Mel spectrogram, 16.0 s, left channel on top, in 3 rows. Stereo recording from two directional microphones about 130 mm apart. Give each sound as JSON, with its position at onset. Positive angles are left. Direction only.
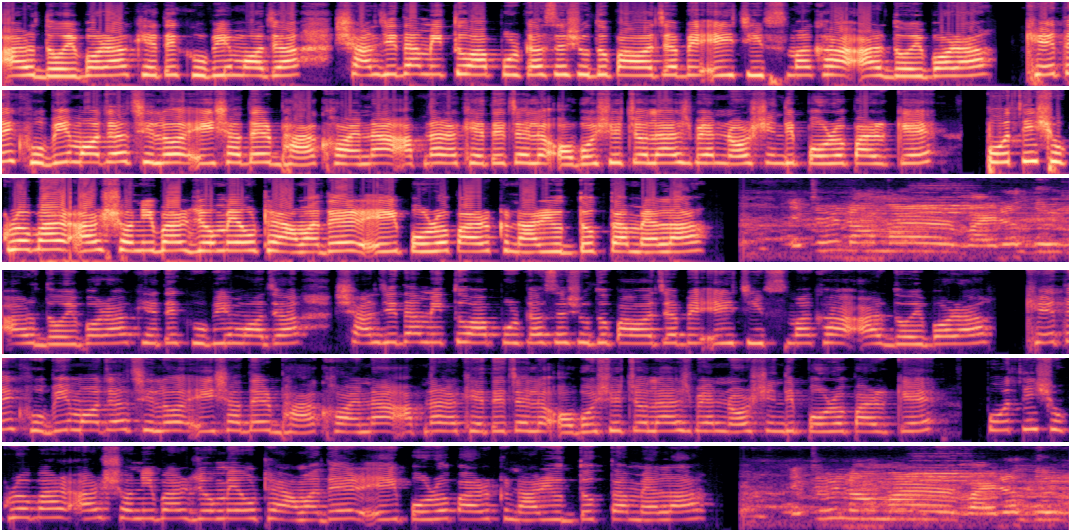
{"t": 0.0, "sound": "speech", "side_deg": 40}
{"t": 10.2, "sound": "speech", "side_deg": 45}
{"t": 15.1, "sound": "speech", "side_deg": -5}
